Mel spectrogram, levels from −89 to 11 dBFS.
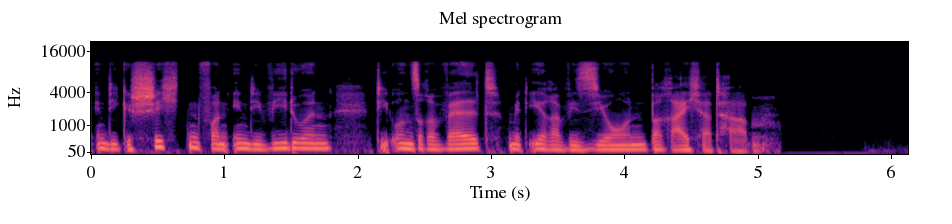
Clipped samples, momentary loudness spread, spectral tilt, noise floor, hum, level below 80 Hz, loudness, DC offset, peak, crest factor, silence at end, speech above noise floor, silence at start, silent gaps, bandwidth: under 0.1%; 11 LU; -5 dB/octave; -64 dBFS; none; -46 dBFS; -23 LUFS; under 0.1%; -6 dBFS; 18 dB; 1.05 s; 41 dB; 0.05 s; none; 12 kHz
